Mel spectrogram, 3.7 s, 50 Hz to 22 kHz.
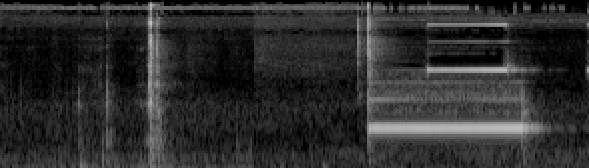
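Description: A Gamewell-FCI E3 fire alarm system signal tone sounds: a few faint clicks and taps in a quiet room, then a single loud, steady electronic tone holding for about a second before cutting off.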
